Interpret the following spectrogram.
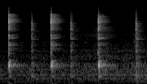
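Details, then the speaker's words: Collins R-390 receiver, transmit/receive muting circuit repaired; antenna relay K101 and relay K602 cleaned with contact cleaner after about 56 years of gummed grease: crisp, clean clicks every quarter to half second with no chatter or buzz. The relay is switching properly. "hear the relay working if it doesn't do that then you're probably going to have to do exactly what what I just showed you"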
